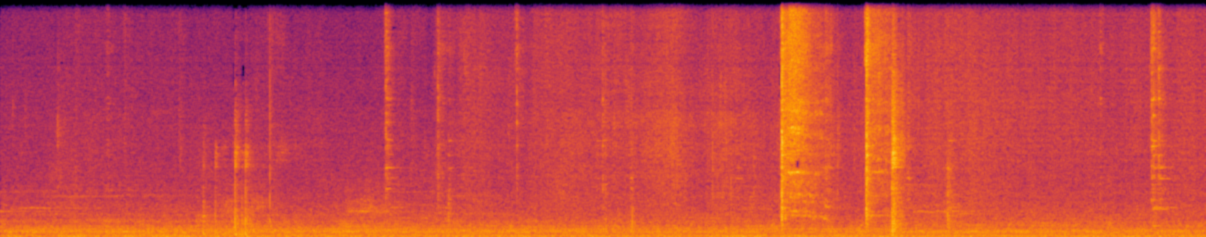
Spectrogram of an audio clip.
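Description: Metal spatula and stainless steel dome cover clanking and scraping on a steel teppanyaki griddle: a light clink about two seconds in, a cluster of sharp metallic hits about eight seconds in, and another near the end, over a steady kitchen hum.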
